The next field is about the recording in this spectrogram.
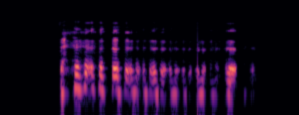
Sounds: Laughter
